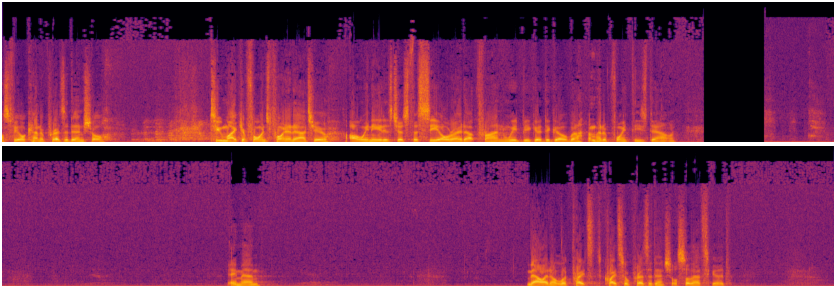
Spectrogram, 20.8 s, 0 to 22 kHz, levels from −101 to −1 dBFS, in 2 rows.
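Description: The audio drops out at 8.77 s and stays silent for about 0.77 s until 9.53 s, a playback stall. The player most likely ran dry of data or had its thread blocked, so output simply stopped in mid-flow. From 9.53 s to 10.30 s you get catch-up at higher speed: the backlog is resampled at double speed, so everything runs fast and jumps up around ten semitones in pitch before dropping back to normal once the lost time is recovered.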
